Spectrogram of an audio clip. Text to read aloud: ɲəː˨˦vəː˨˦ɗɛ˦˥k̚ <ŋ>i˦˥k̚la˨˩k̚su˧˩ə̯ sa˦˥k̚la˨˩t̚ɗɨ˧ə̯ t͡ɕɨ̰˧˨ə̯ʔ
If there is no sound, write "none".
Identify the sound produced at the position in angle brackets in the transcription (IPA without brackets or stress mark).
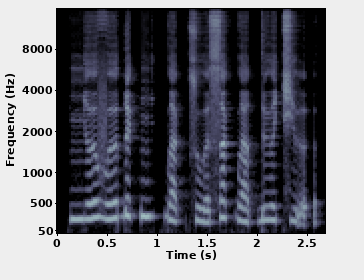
ŋ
